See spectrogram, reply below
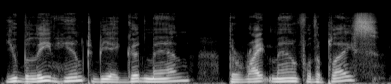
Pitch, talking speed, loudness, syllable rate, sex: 135 Hz, 200 wpm, -16 LUFS, 5.0 syllables/s, male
